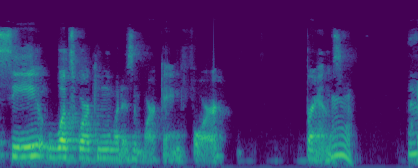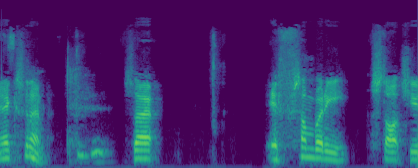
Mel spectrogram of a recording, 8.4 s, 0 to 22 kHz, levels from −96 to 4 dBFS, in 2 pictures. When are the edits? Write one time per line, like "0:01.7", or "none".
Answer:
none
